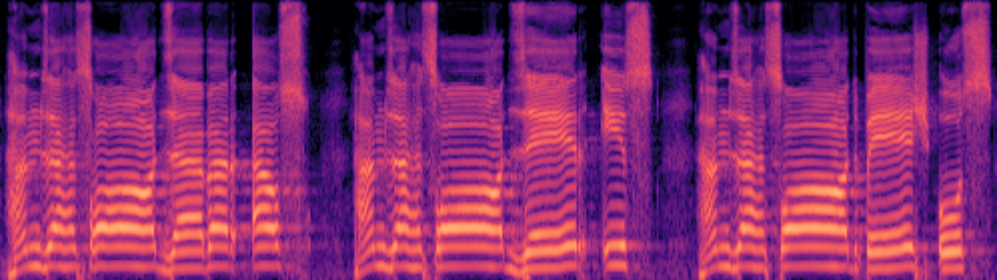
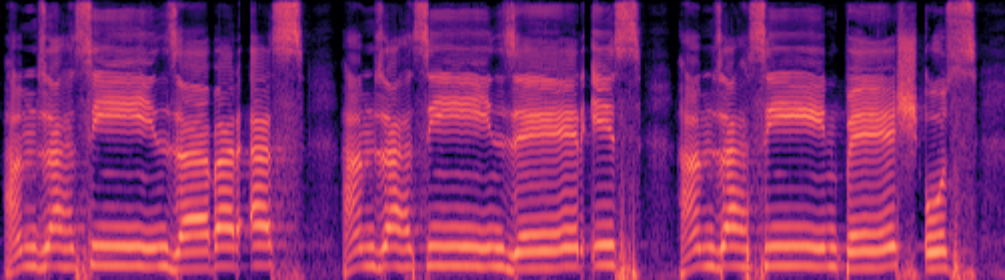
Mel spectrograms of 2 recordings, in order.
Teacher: بھی ہم نے سیٹی کی آواز نکالنی ہے، سین کی طرح، صاد کو موٹا پڑھنا ہوتا ہے، سین کو باریک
